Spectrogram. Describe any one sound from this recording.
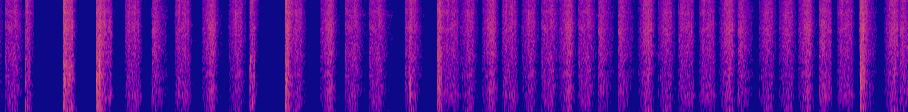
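Footsteps rustle steadily on grass.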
